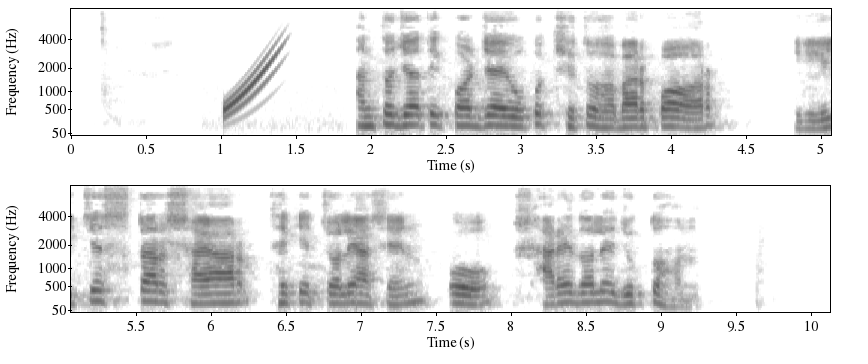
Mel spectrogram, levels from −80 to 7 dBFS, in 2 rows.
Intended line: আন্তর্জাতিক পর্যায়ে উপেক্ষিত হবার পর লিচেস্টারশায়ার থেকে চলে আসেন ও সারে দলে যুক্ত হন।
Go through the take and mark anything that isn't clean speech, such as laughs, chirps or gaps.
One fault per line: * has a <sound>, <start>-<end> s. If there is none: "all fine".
* has a chirp, 1.0-1.5 s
